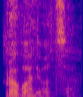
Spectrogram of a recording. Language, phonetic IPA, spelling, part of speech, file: Russian, [prɐˈvalʲɪvət͡sə], проваливаться, verb, Ru-проваливаться.ogg
- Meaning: 1. to fall through, to come down 2. to fail, to flunk (on an exam) 3. passive of прова́ливать (proválivatʹ)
